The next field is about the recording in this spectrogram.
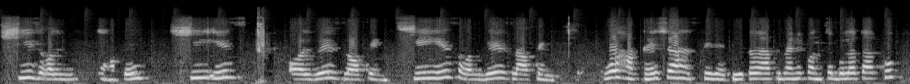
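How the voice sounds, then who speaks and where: A woman teaches English grammar in a loose, chatty way, catching and fixing her own slips as she goes. Her voice sits high, and she slows right down to spell out example words. Soft music plays faintly underneath. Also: steady tone, low-quality recording. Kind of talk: casual classroom explanation.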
